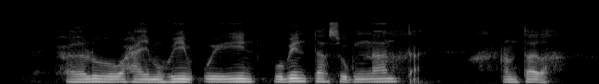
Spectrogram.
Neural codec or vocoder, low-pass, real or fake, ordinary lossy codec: codec, 16 kHz, 2 kbps, X-Codec, HuBERT features, trained on LibriSpeech; 7.2 kHz; fake; none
